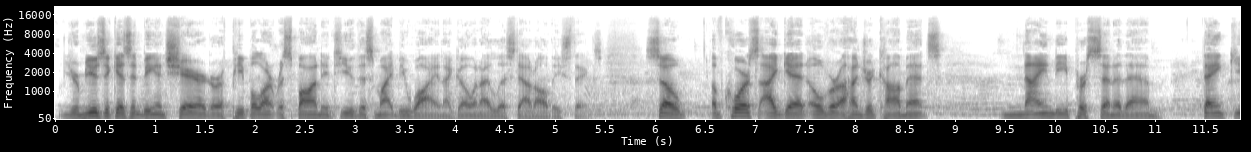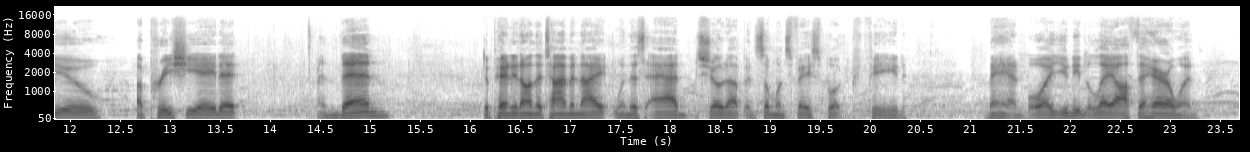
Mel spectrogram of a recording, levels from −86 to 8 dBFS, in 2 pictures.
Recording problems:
chatter from many people; faint; throughout; 25 dB below the speech

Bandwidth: 14.5 kHz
